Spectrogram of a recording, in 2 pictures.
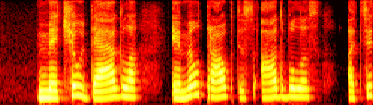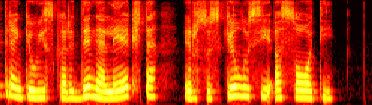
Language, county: Lithuanian, Šiauliai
